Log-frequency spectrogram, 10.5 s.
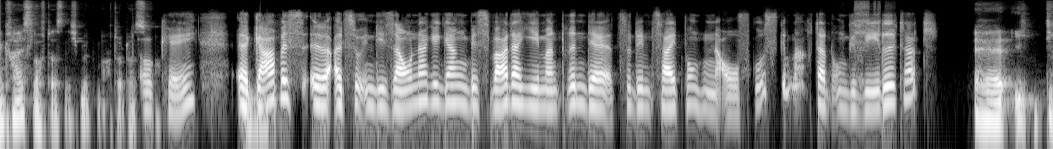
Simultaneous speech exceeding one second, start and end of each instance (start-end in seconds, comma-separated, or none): none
